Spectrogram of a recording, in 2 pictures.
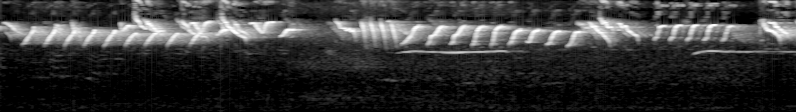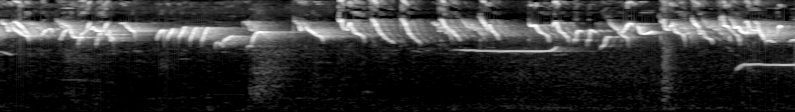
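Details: Oriental white-eye in ngalas competition style, sung for caged colony birds: a long, dense run of very high, rapid downslurred twitters, broken by brief pauses, with several thin, steady whistles held lower and a sharp click near eight seconds.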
